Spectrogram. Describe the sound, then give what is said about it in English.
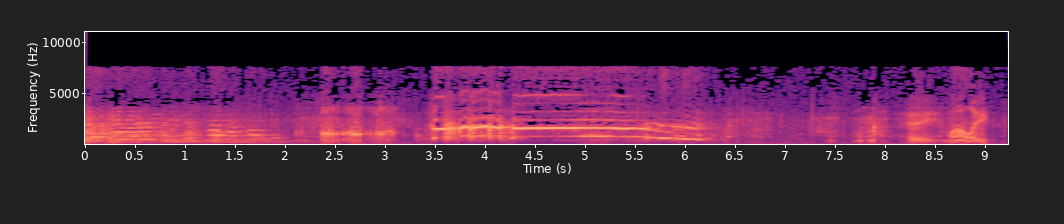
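A person imitates a rooster's crow: one long, loud, drawn-out call that falls in pitch at the end, with other voiced sounds and chatter around it. “I just heard a rooster crowing.”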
